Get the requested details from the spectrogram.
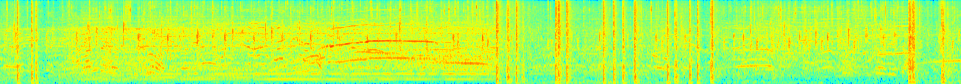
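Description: Fireworks crackle and fizzle as sparks fall.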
